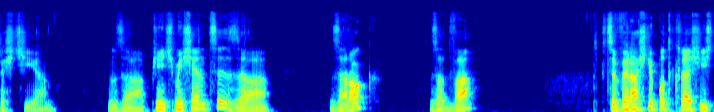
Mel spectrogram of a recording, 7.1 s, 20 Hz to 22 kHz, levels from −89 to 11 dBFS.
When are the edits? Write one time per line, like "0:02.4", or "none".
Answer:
0:01.1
